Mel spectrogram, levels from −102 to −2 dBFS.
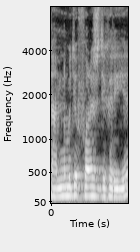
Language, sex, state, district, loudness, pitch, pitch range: Hindi, male, Uttar Pradesh, Varanasi, -13 LUFS, 130 Hz, 130-140 Hz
